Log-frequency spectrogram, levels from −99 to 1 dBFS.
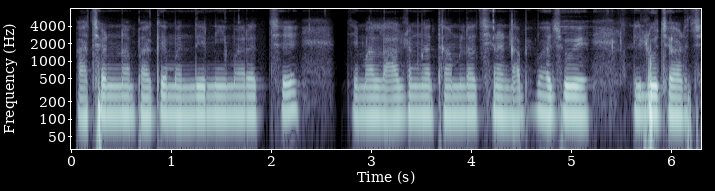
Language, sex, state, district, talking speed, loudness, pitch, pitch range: Gujarati, male, Gujarat, Valsad, 150 wpm, -24 LUFS, 125 Hz, 120-125 Hz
